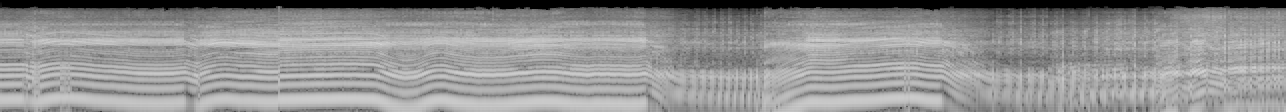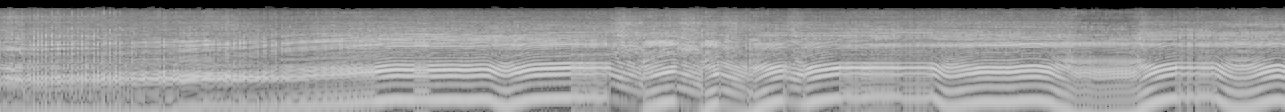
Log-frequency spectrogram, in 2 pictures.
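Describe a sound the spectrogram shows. A chainsaw engine roars loudly, its pitch rising and falling as it cuts into a tree trunk.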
